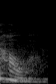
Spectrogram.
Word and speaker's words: hour: with a and han when the h is silent we use an the second rule the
